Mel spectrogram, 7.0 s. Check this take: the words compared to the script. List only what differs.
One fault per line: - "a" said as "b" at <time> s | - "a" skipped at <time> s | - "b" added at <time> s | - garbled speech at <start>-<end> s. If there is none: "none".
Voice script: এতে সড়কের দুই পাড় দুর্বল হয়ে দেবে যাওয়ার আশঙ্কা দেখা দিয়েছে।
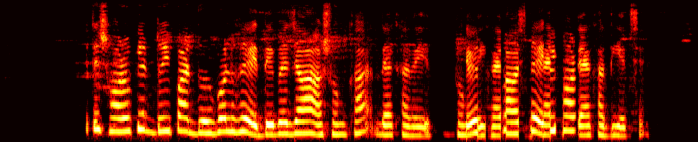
- garbled speech at 4.5-5.8 s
